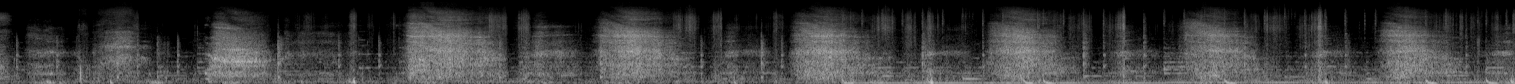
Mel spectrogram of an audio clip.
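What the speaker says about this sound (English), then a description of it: "Notice my breathing." Heavy, rhythmic breathing during an alternating V-up workout, with loud sharp exhales and gasps repeating roughly every two seconds, close and strained, alone without talk.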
